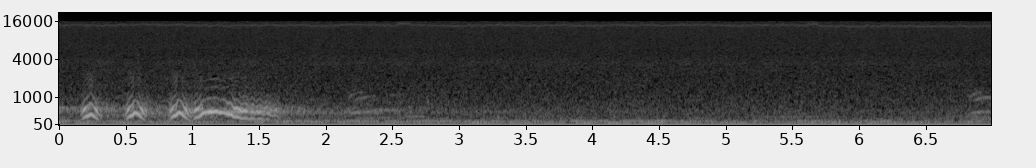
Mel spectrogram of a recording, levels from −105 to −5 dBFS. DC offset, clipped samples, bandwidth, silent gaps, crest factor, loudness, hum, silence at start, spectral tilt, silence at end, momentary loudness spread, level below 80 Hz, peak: 0.1%; under 0.1%; 16 kHz; none; 18 dB; -53 LUFS; none; 0 s; -6 dB/octave; 0 s; 17 LU; -68 dBFS; -34 dBFS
